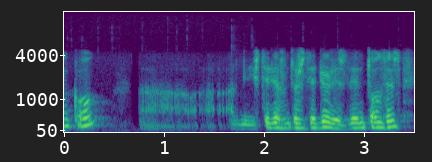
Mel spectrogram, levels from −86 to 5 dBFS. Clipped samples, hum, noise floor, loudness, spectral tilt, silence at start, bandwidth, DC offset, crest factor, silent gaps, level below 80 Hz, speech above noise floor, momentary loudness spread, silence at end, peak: under 0.1%; none; -40 dBFS; -18 LUFS; -8 dB/octave; 0 s; 9.8 kHz; under 0.1%; 18 dB; none; -60 dBFS; 22 dB; 21 LU; 0 s; -2 dBFS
